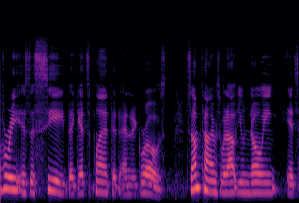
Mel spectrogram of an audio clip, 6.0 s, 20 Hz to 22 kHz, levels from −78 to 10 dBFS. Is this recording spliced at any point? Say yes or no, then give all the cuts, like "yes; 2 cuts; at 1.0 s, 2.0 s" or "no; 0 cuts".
no; 0 cuts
